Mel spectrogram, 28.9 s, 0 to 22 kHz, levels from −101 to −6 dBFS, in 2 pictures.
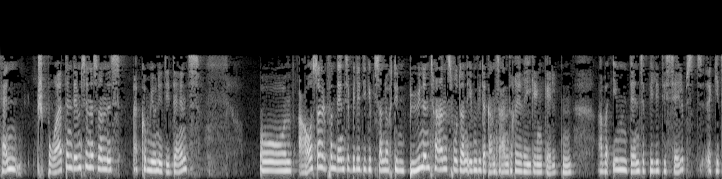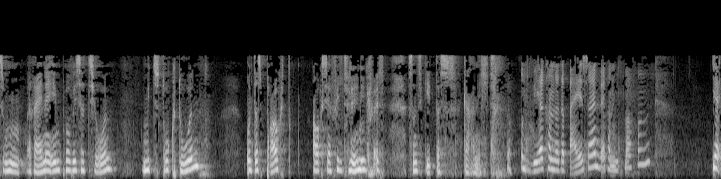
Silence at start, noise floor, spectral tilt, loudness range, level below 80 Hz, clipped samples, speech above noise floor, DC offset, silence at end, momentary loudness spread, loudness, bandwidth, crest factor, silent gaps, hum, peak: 0 s; -67 dBFS; -6 dB/octave; 6 LU; -60 dBFS; under 0.1%; 42 dB; under 0.1%; 0 s; 12 LU; -26 LUFS; 6.4 kHz; 16 dB; none; none; -10 dBFS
